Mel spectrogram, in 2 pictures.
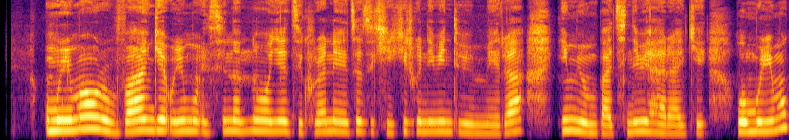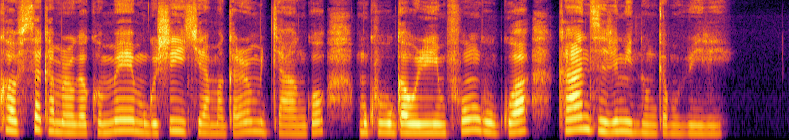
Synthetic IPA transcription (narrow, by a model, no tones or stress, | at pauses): umuɾimowoɾuvaːŋɡe̞ʔuɾimŋuinsinan̥o̞ːje̞zikʰuɾane̞ːzazikʰikiʒɡweniβiːndiβimeɾan̥imjuːmbat͡siniβiɦaɾaɡe̞uwo̞muɾimukaufi̥seakamaɾoɡakʰo̞me̞je̞muɡuʃiɡiciɾaːmaɡaɾajumuɾɟaːŋɡo̞mukʰuβuɡaβuɾiɾiɱfuːŋɡuɡwakʰaːndiɾimwin̥uːŋɡamuβiɾi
